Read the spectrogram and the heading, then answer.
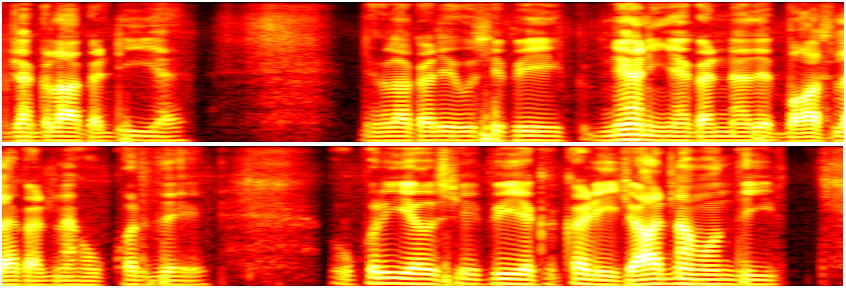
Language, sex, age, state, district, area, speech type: Dogri, male, 60+, Jammu and Kashmir, Udhampur, rural, spontaneous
